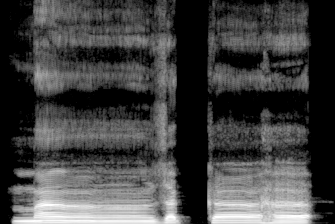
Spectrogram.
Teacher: من نون ساکن میں غنہ اخفا ہوگا، نون ساکن ہے اور اس کے بعد 15 حروف میں سے زا آئے ہیں، یہاں غنہ اخفا ہوگا.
